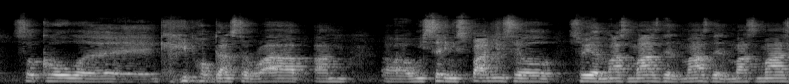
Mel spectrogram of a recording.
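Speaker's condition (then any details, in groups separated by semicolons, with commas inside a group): No condition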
